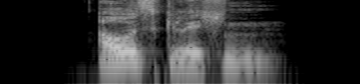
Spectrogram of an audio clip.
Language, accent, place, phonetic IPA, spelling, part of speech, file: German, Germany, Berlin, [ˈaʊ̯sˌɡlɪçn̩], ausglichen, verb, De-ausglichen.ogg
- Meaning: inflection of ausgleichen: 1. first/third-person plural dependent preterite 2. first/third-person plural dependent subjunctive II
